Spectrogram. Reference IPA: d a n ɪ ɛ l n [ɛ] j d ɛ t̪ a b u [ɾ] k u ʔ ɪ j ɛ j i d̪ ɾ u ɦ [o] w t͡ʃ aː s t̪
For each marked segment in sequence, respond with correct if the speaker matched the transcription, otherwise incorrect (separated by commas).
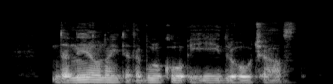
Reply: incorrect, incorrect, correct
